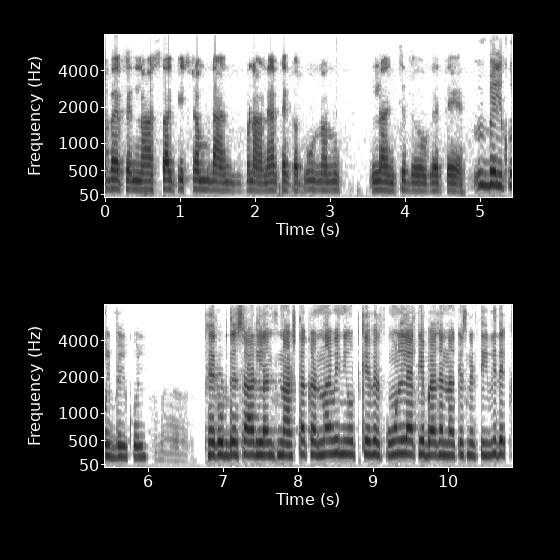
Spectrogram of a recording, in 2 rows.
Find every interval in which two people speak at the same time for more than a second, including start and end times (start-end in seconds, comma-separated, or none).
none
